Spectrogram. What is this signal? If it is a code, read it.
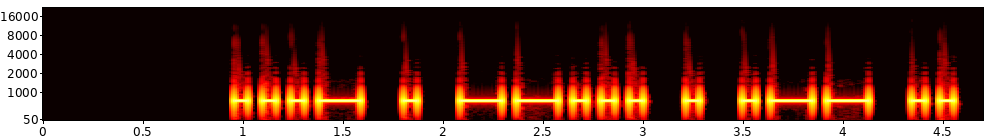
Morse code, heard as a keyed tone, about 17 wpm, 700 Hz. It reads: VE7EWI
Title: DXCC-100 Call Signs - 6 Characters - Repeated 2x - 17wpm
